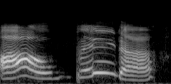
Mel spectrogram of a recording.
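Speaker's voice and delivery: high, loud call, B swapped for P. Improv game, playing a character who swaps letters for B: Lois from Family Guy voice. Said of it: "replaces random letters with the letter B".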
